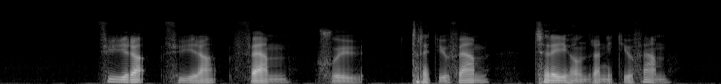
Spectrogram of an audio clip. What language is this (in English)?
Swedish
